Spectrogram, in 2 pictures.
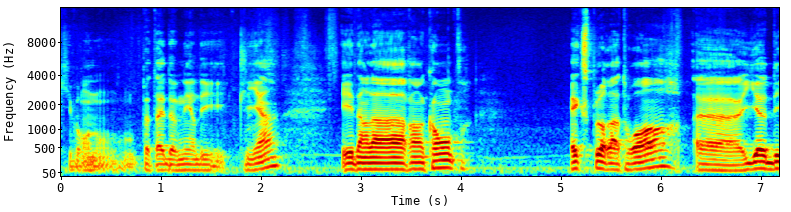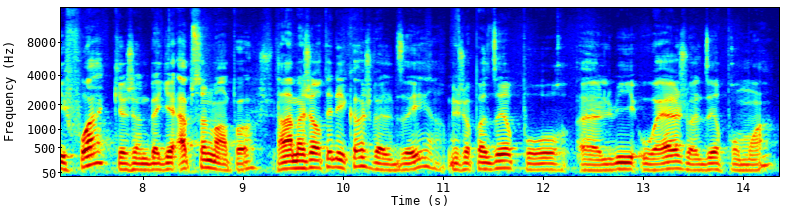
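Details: Adult woman speaking French who stutters and reports blocks when speaking with clients; stuttering.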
